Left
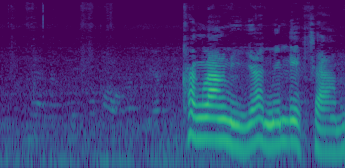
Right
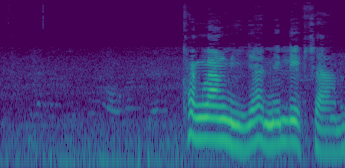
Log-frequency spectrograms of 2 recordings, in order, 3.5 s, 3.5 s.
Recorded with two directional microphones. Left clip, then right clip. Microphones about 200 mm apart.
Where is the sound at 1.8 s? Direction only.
Centre (ahead or behind).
